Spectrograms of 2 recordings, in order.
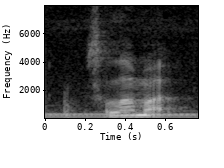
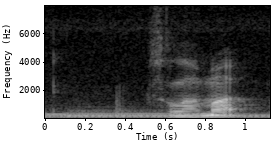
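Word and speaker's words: salamat: speaking with me and so the way to say that is Salama Salama and if you're speaking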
